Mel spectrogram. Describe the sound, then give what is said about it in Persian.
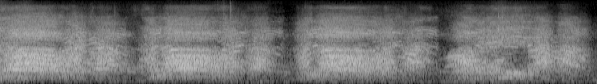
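A large crowd chants "Allahu Akbar" in unison, four loud, evenly spaced bursts of massed voices with short breaths of quiet between each repetition. “فریاد بزن الله اکبر.”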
